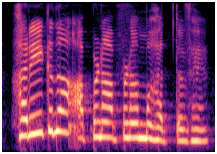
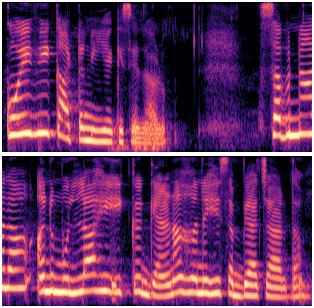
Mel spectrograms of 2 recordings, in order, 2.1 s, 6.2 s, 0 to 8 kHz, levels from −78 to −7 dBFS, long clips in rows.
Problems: none marked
